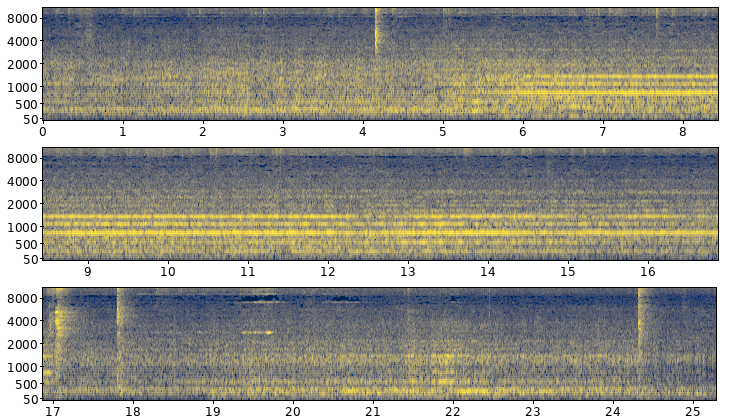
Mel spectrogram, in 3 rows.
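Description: A Landis 20LM pipe threader machine runs steadily with a droning motor hum and whining tonal layers, holding fairly constant for about seventeen seconds before the pitch shifts and settles into a lower, rougher running sound.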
